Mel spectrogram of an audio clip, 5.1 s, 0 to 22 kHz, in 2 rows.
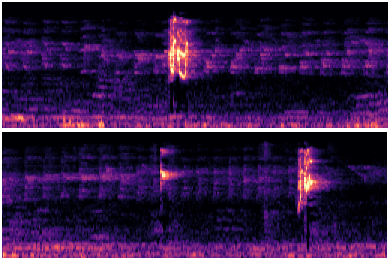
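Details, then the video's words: Lovebird recording dated 11/4/21, played to stimulate lazy lovebirds to sing and known to keepers for long ngekek chattering: three sharp, shrill shrieks at irregular intervals over faint high twittering and low background rumble. "Terapi Lovebird Malas Bunyi Cocok Untuk Memancing Bunyi Semua Love Bird"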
